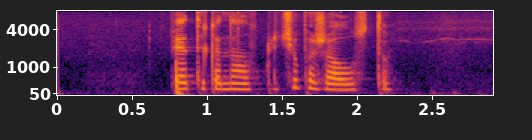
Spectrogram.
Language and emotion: Russian, neutral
